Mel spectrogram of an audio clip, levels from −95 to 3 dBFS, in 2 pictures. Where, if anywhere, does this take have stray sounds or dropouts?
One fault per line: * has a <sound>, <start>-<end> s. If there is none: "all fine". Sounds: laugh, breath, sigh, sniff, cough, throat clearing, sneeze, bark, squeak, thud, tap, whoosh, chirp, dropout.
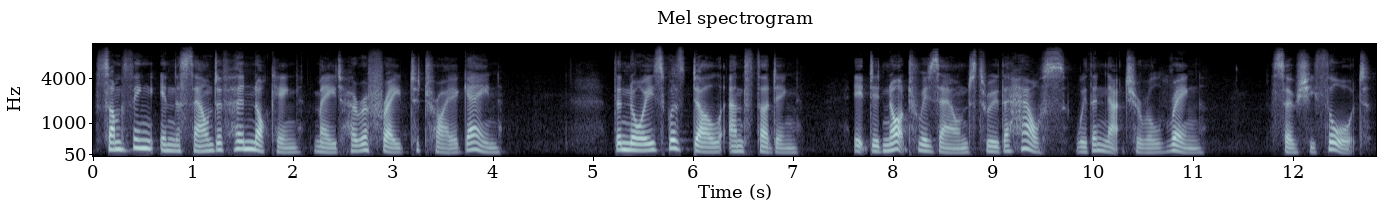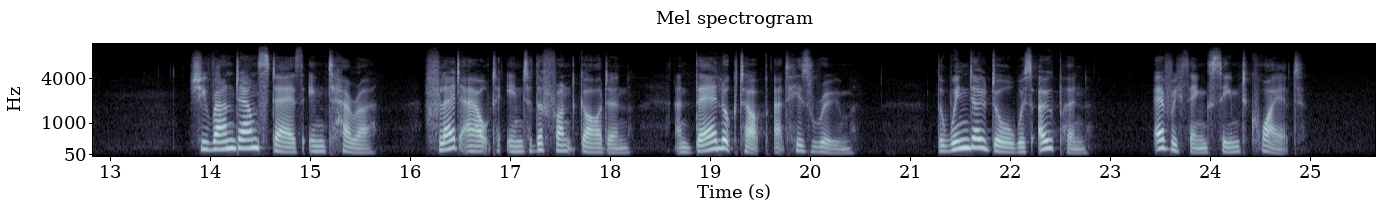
all fine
